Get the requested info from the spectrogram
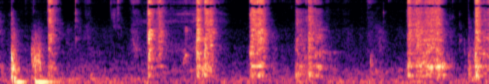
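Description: Spoons clinking and scraping on steel plates during a meal, in short irregular clatters, with a plastic water bottle being handled and drunk from.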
